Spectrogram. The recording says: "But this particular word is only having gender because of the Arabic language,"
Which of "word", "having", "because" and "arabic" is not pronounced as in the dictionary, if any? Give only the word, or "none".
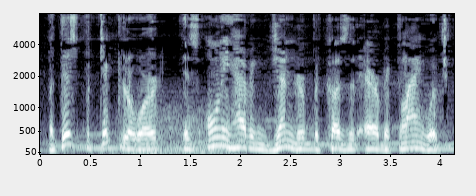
none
